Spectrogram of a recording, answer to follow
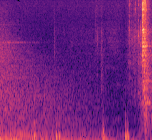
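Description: Horror sound effect: a deep boom dying away into a low rumble under a slow heartbeat, soft lub-dub thumps about once a second.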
